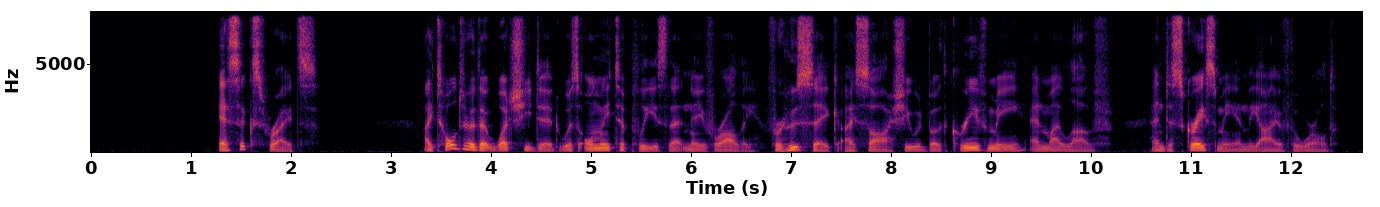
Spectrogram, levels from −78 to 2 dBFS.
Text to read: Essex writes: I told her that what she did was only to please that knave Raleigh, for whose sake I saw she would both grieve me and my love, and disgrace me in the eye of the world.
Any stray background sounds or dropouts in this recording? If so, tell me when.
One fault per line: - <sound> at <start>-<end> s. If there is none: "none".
none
